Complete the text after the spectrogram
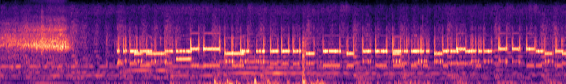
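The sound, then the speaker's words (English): Keypad tones of a long telephone number being dialed: many short beeps at shifting pitches in a steady, quick sequence, after a brief rustling noise at the start. “I'm gonna make a real quick phone call here.”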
